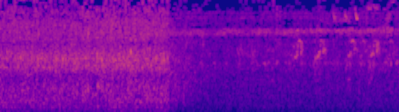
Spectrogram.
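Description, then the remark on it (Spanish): River water rushes steadily past a rock that forms a natural barrier dividing the river, loud at first, then drops to a softer flow while small birds chirp faintly above it. “Esta roca es una barrera natural que divide el río.”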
